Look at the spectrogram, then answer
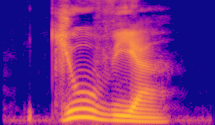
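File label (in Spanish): "LLUVIA", Spanish, male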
